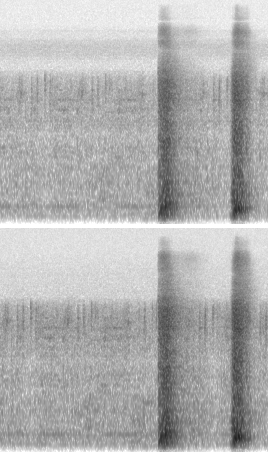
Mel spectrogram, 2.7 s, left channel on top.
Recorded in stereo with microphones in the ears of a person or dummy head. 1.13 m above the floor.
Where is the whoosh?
5° left (ahead or behind), 0.8 m.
